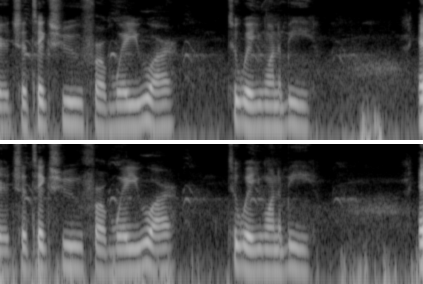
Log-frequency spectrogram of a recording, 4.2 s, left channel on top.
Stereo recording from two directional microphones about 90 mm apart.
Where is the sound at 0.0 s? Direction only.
5° left (ahead or behind).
